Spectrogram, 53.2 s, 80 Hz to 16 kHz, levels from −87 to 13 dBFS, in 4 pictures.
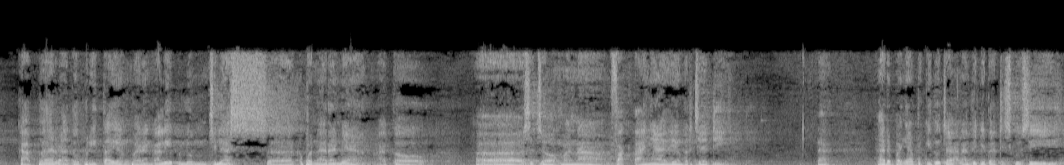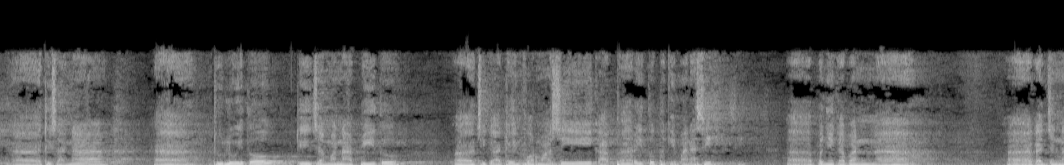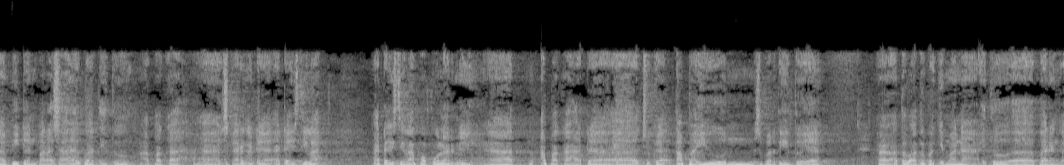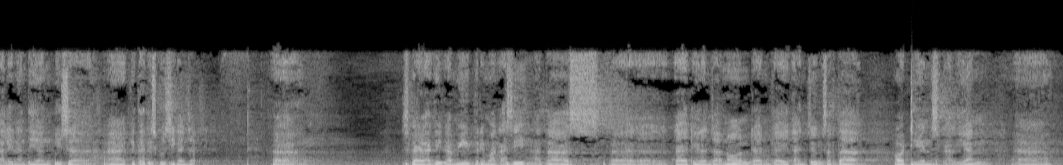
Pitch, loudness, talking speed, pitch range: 105 Hz, -14 LUFS, 110 wpm, 100-115 Hz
